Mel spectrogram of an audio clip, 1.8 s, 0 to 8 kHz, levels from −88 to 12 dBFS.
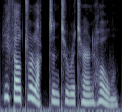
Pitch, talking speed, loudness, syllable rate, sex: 190 Hz, 195 wpm, -18 LUFS, 5.2 syllables/s, female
